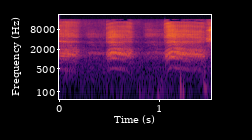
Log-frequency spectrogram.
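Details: American crow gives two harsh, nasal caws about half a second apart, each rough and slightly falling, with faint background noise between them.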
